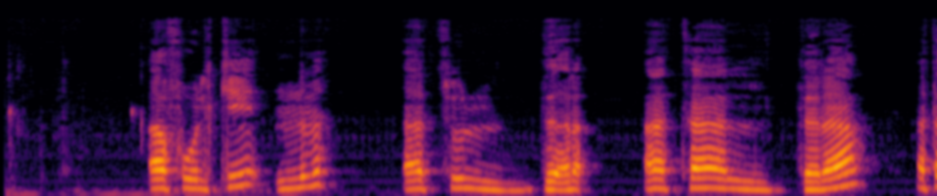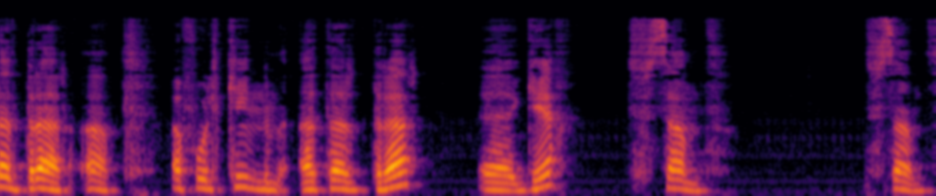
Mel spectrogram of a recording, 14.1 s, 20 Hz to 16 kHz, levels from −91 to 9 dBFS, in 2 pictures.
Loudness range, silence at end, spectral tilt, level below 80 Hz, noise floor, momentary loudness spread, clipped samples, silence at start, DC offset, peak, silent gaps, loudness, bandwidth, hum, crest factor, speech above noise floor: 5 LU; 0.05 s; -7 dB/octave; -58 dBFS; -72 dBFS; 12 LU; under 0.1%; 1.1 s; under 0.1%; -2 dBFS; none; -20 LUFS; 11.5 kHz; none; 20 dB; 52 dB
